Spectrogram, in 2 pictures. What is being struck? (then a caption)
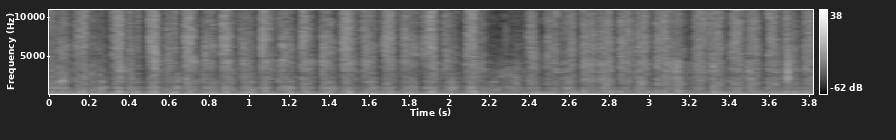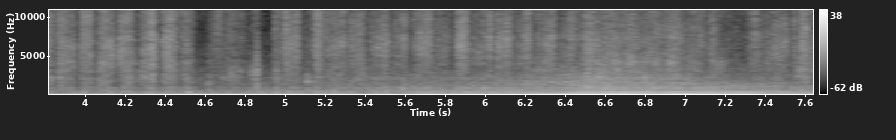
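Wet fabric plush toy. Gloved hands scrub a foam-soaked, yellow-green stuffed plush cat toy with a soft fabric, solidly stuffed body, using a stiff brush. Quick, steady back-and-forth brushing strokes, about four per second, make a wet, bristly swishing with a high hiss. Near the end the scrubbing swells louder and takes on a deeper, fuller tone.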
